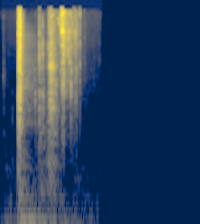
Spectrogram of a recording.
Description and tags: ammo reload
The sound of a gun being reloaded.
ammo, gun, reload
